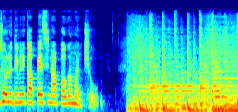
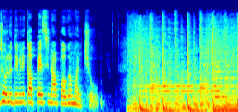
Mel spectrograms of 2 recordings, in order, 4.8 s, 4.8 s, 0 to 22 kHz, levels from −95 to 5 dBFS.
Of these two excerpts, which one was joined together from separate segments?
second; 1 cut; at 2.6 s

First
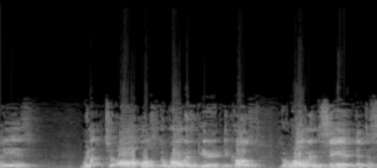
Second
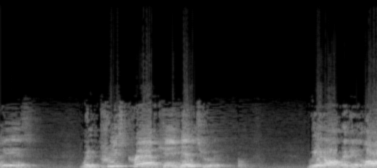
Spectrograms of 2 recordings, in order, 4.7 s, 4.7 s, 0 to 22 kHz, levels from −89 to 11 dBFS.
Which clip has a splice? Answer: second; 1 cut; at 1.2 s

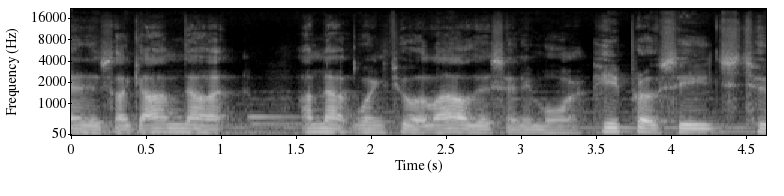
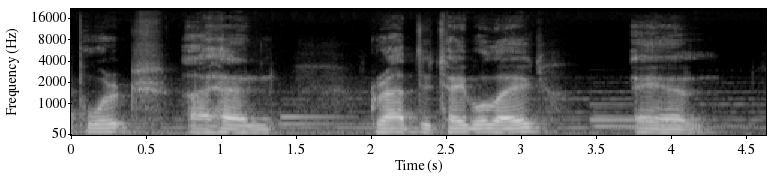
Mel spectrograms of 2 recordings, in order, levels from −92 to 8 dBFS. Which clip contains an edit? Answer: first; 1 cut; at 3.4 s

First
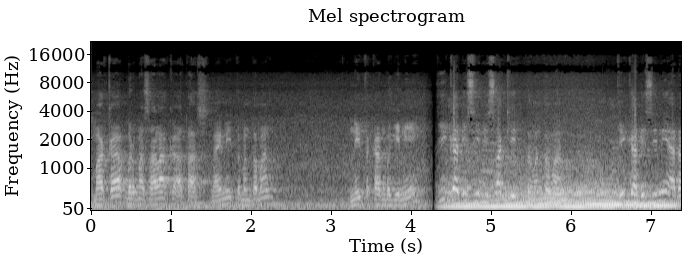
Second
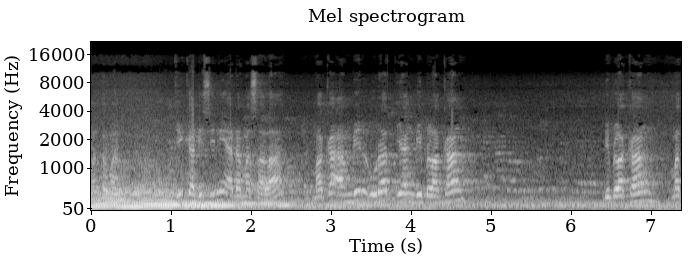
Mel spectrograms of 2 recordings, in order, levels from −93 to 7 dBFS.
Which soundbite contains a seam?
first; 1 cut; at 4.4 s

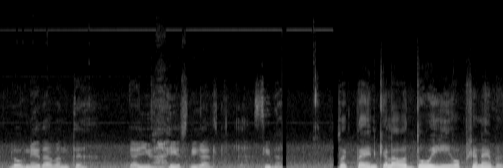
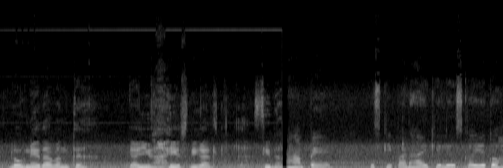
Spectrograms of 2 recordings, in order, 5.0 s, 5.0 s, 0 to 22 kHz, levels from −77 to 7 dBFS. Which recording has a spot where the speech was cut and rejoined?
second; 1 cut; at 2.8 s

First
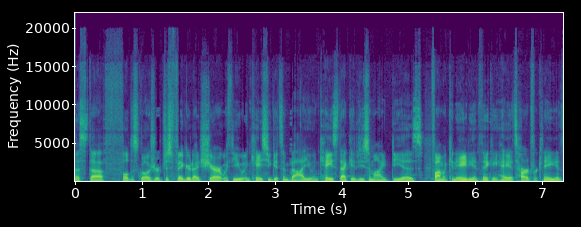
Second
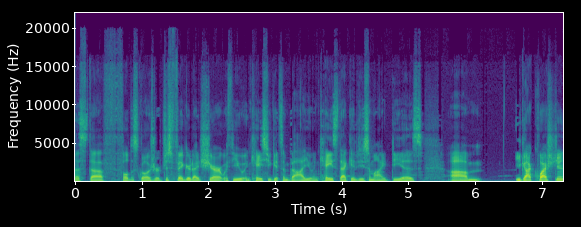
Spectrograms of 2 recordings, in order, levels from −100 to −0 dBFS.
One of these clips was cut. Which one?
first; 1 cut; at 5.2 s

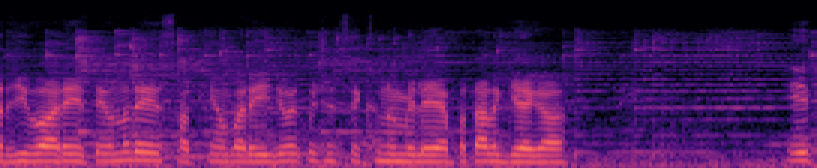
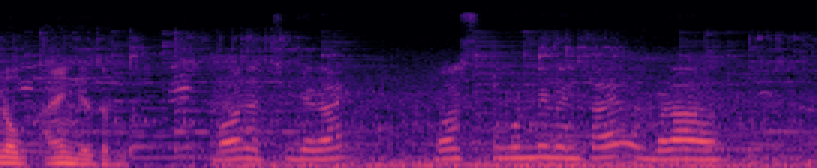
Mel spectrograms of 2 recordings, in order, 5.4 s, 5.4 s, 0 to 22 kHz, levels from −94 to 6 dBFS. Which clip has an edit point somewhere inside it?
second; 1 cut; at 1.3 s

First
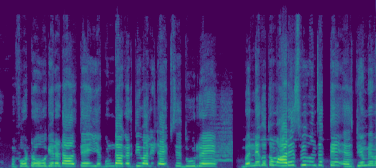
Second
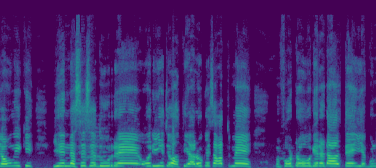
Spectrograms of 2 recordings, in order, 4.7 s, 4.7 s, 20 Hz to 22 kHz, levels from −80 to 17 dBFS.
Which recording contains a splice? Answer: first; 1 cut; at 2.8 s

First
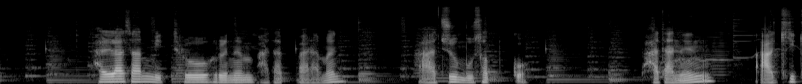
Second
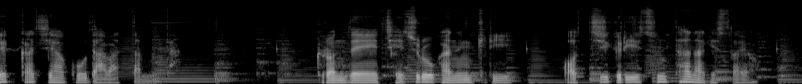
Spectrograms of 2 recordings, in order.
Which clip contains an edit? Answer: second; 2 cuts; at 1.5 s, 3.2 s

